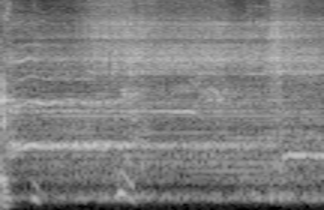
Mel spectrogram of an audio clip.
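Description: Movie trailer soundtrack: a steady high tone held for about a second and a half, a second slightly lower tone starting near the end, and a couple of faint, brief voice sounds early on.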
